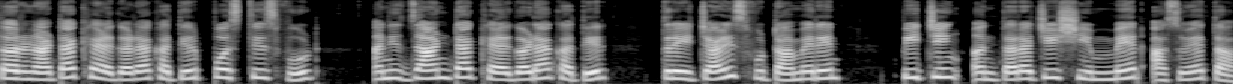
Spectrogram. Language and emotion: Goan Konkani, neutral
